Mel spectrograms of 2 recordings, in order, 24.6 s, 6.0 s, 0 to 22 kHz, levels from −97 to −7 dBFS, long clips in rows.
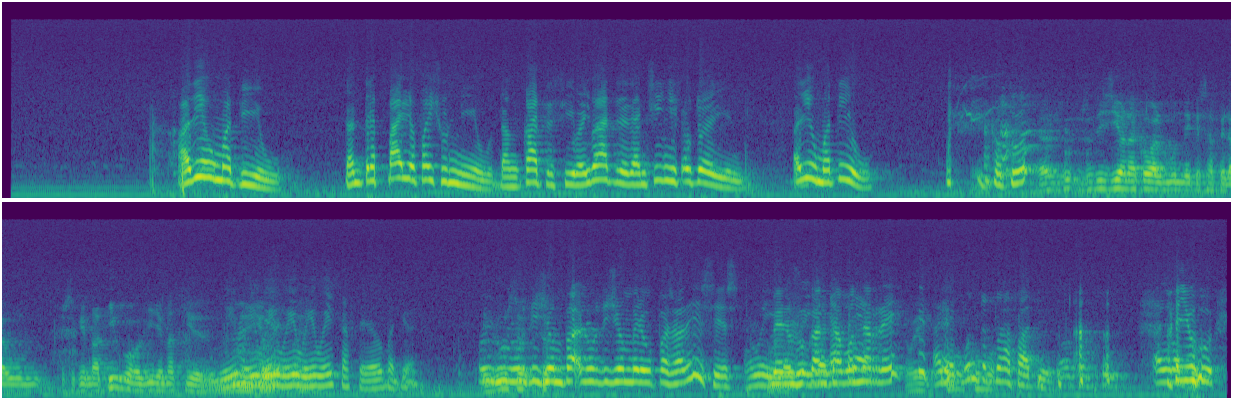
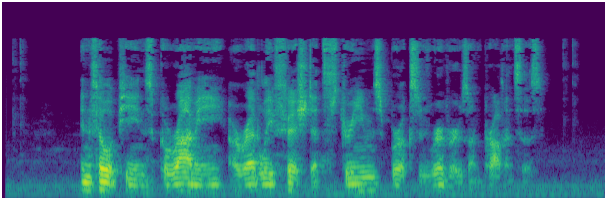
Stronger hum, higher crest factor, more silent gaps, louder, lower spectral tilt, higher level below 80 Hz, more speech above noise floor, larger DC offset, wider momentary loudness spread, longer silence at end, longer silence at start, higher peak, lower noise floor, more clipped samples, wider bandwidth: neither; second, 16 dB vs 22 dB; neither; about the same, -25 LUFS vs -25 LUFS; first, -9 dB/octave vs -4 dB/octave; first, -48 dBFS vs -56 dBFS; second, 24 dB vs 30 dB; neither; about the same, 14 LU vs 12 LU; second, 0.05 s vs 0.3 s; second, 0.15 s vs 0.8 s; second, -8 dBFS vs -4 dBFS; second, -48 dBFS vs -55 dBFS; neither; first, 16 kHz vs 11.5 kHz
